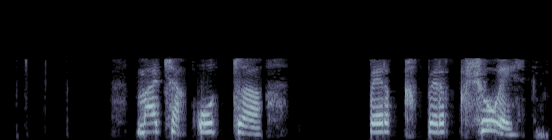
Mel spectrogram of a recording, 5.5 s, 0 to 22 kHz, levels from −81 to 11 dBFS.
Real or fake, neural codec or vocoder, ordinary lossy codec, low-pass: real; none; AAC, 16 kbps; 7.2 kHz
